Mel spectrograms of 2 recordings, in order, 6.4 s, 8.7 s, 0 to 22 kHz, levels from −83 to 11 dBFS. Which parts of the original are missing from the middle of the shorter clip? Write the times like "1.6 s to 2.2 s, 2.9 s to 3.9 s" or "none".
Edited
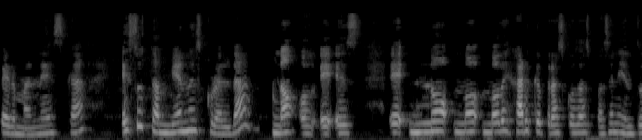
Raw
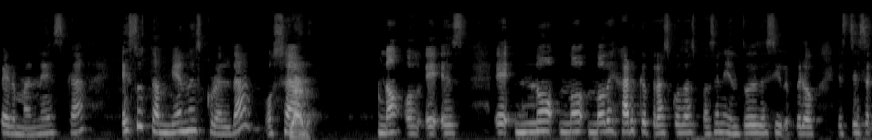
2.6 s to 3.6 s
